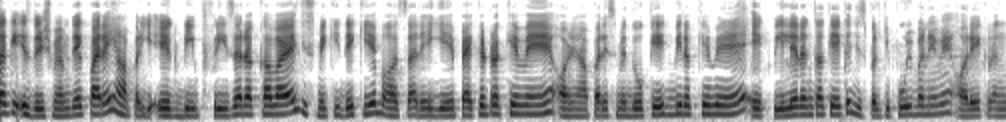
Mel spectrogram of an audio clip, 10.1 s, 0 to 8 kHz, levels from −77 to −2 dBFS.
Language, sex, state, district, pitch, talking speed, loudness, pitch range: Hindi, female, Chhattisgarh, Sukma, 195 Hz, 325 wpm, -17 LUFS, 175-215 Hz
